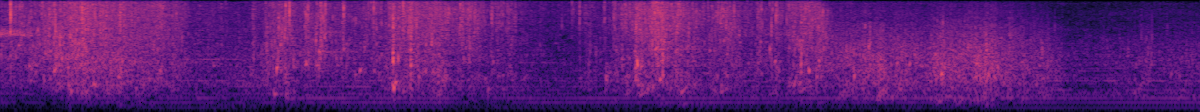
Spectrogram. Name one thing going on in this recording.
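Water splashes as a person wades and swims.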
